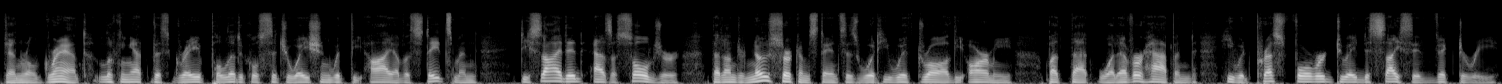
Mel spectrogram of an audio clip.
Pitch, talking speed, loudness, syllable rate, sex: 105 Hz, 155 wpm, -20 LUFS, 5.1 syllables/s, male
